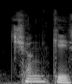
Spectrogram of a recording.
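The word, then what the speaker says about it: Caṅkī: S-U-T-T-A, and it's called the Chanki Sutta, and it's spelled usually in English C-A-N-K-I, and it's number 95 in the Middle Length Discourses.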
